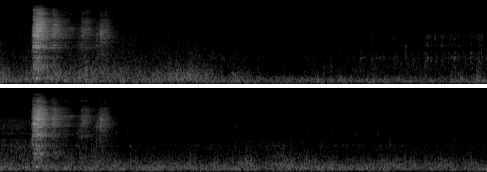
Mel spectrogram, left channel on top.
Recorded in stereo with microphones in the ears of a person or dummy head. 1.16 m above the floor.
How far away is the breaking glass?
About 3 m.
